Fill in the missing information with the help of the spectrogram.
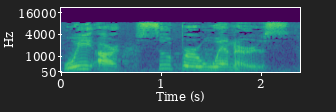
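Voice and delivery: slow, high "We are super winners"; triumphant stress. Shown as a demonstration. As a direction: proclaim "super winners" slowly, lifted up. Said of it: "translate it literally".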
